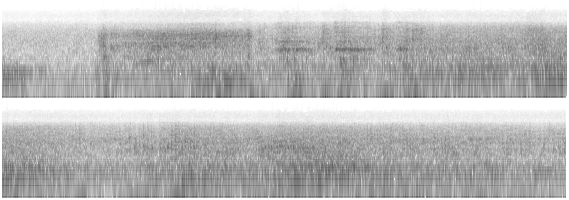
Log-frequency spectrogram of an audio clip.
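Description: A car engine runs and drives off.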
